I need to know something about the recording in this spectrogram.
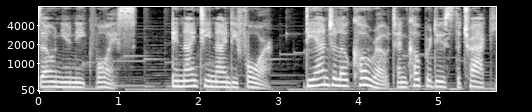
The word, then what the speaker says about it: D'Angelo: By the mid-1990s, Michael Archer adopted the stage name D'Angelo, pronounced D'Angelo, and began shaping a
